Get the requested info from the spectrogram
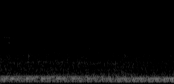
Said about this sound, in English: this annoying ass helicopter is flying over us right now.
